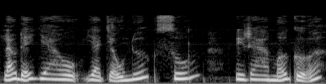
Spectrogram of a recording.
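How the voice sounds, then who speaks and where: A woman narrating a story for radio in a steady, measured voice. Her tone is very dark and mellow with a husky edge, somewhat higher than most women, and recorded dry and close. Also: no echo.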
